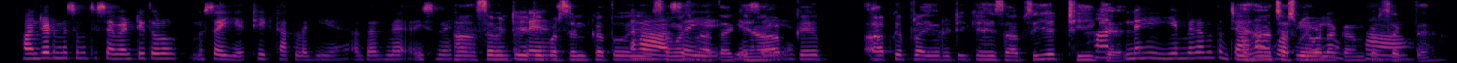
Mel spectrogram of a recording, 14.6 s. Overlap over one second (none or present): present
